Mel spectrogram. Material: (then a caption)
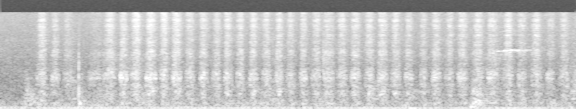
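Paper. A wooden pencil writes on the pages of a wire-bound paper spiral notebook lying flat on a table, its graphite tip scratching across the paper. The scratching is steady and rhythmic, with about four bright, papery strokes per second and a faint low rumble underneath throughout.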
